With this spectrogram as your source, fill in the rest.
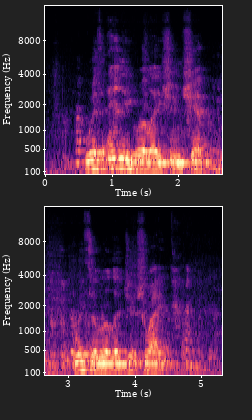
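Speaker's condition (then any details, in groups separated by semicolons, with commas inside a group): ALS; degenerative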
